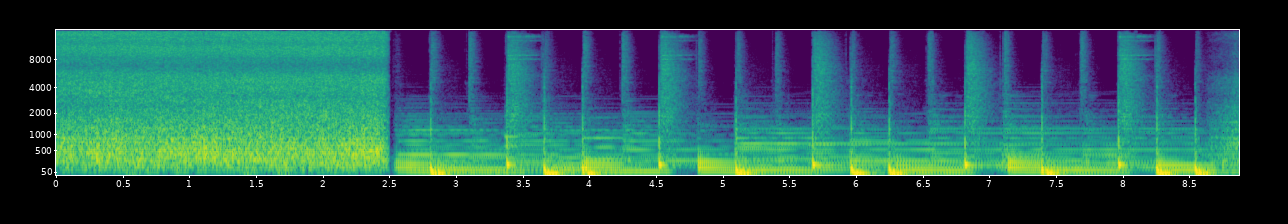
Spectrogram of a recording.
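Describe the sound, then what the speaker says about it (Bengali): Waterfall in North Sikkim plunging from high above with plenty of water: a loud, steady rushing roar for about two and a half seconds, then abruptly replaced by music. "একদম ওপর থেকে ওয়াটারফলসটা পড়ছে আর জল কিন্তু বেশ রয়েছে"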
